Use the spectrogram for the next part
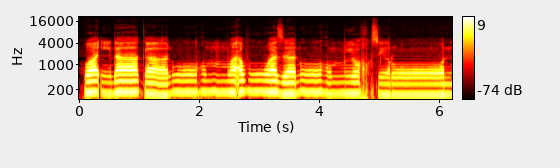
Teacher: Nah, itu kurang tepat karena malah mendengung. Seharusnya tidak mendengung, tapi cukup ditasydidkan saja, ditekan. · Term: tanpa dengungan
